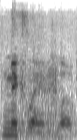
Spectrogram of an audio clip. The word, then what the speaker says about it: Michelangelo: It's pronounced Michelangelo, and I was busy visualizing my next great creation, the sculpture of an adolescent monstrosity hero amphibian.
